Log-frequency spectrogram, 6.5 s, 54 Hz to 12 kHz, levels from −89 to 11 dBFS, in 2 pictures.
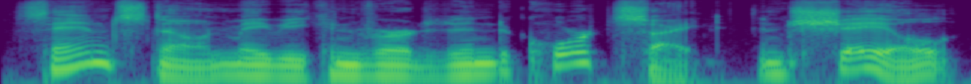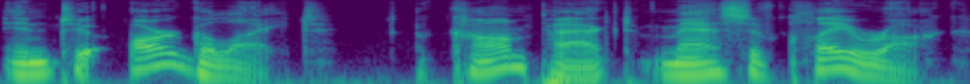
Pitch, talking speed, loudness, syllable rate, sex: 115 Hz, 140 wpm, -16 LUFS, 5.1 syllables/s, male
